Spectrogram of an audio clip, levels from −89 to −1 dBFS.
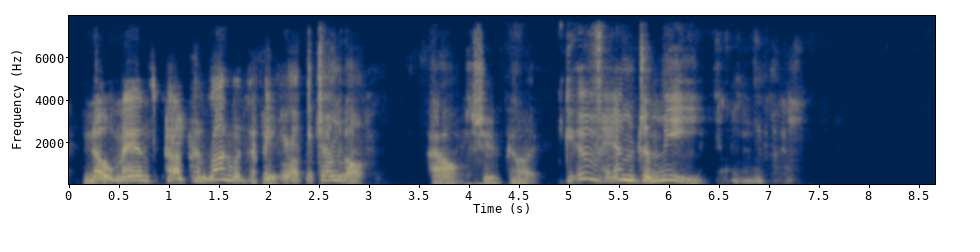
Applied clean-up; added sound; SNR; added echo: neural mask model Resemble Enhance denoiser.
